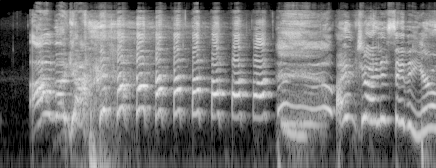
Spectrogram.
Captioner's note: laughs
